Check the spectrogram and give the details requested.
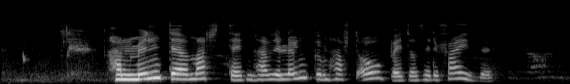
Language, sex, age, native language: Icelandic, female, 30-39, Icelandic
